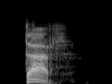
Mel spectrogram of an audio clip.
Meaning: late
- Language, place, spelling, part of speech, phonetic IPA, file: Occitan, Béarn, tard, adverb, [tart], LL-Q14185 (oci)-tard.wav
